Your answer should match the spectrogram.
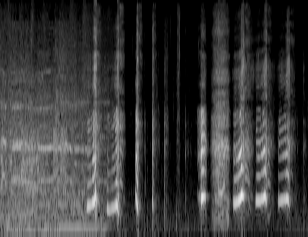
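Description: A person screams and wails in a string of short, strained, high-pitched cries, about nine loud bursts in two groups separated by a brief pause, after a faint tonal background fades out.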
